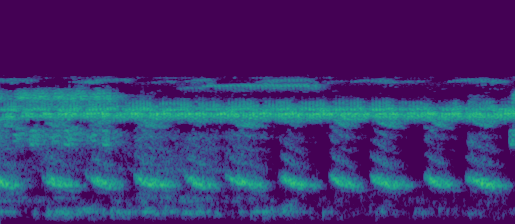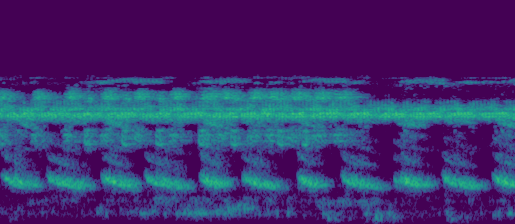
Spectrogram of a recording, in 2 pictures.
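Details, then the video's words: Night-time frog calls by a lakeside: a long, even sequence of brief, descending croaking notes roughly twice a second, accompanied throughout by a dense, high-pitched insect chorus. "Lakeside night creatures and frog sounds"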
